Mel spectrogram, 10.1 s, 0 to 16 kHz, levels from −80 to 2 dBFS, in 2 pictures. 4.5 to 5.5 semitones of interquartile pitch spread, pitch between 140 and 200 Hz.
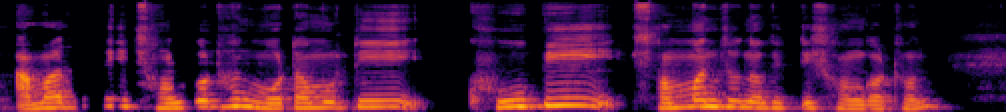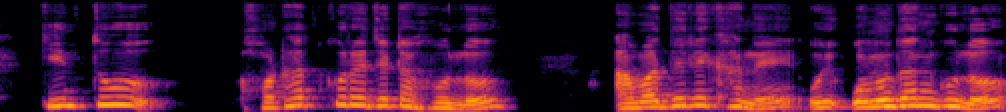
Yes: average, 4.9 semitones; high, 190 Hz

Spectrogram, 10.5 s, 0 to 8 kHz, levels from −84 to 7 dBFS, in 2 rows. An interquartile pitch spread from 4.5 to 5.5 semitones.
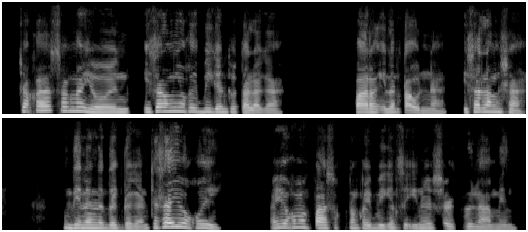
Yes: average, 5.0 semitones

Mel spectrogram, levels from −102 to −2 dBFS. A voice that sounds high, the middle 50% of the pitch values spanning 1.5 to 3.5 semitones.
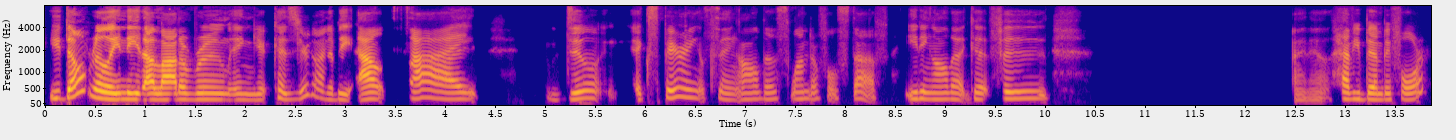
Yes: high, 195 Hz; average, 2.8 semitones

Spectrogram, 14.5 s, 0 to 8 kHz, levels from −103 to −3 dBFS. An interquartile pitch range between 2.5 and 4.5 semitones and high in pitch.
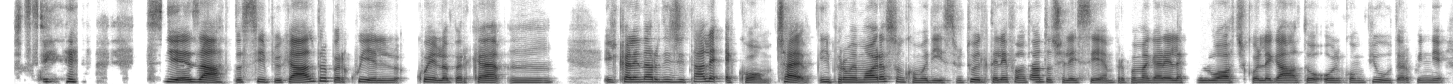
Yes: average, 2.8 semitones; high, 195 Hz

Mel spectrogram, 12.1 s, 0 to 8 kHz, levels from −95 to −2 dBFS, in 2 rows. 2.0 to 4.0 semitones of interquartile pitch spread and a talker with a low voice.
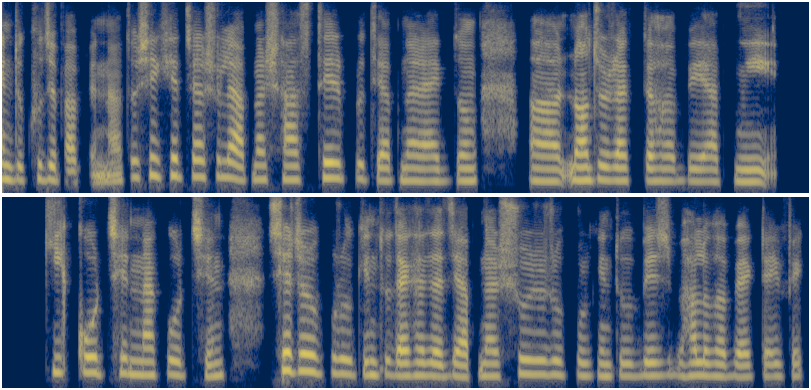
No: average, 2.7 semitones; high, 205 Hz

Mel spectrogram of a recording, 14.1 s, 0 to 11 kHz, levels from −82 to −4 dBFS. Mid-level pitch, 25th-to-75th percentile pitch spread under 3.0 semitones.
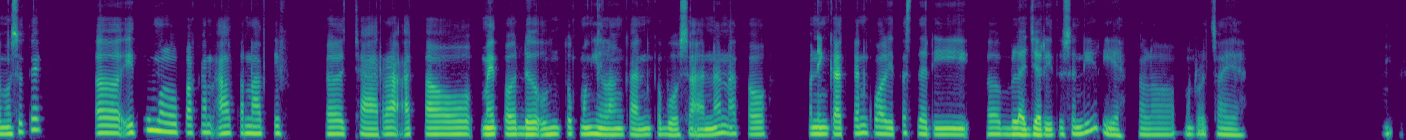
Yes: medium, 150 Hz; narrow, 2.5 semitones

